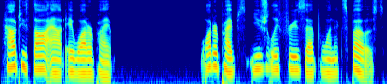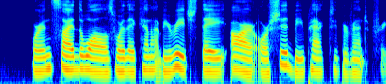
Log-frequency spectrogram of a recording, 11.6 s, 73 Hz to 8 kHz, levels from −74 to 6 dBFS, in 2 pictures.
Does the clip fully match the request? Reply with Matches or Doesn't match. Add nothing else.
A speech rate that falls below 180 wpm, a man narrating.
Doesn't match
